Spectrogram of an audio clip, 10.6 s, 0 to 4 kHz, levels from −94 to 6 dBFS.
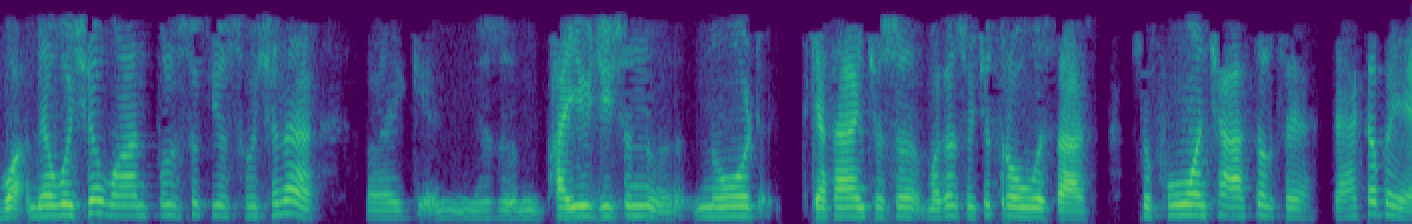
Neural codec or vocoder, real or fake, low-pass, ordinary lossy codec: none; real; 3.6 kHz; MP3, 24 kbps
